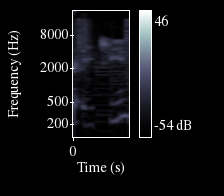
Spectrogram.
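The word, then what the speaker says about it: A'TIN: mean okay so it's spelled a apostrophe t-i-n pronounced as the number 18 because i'm remembering that's 19.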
